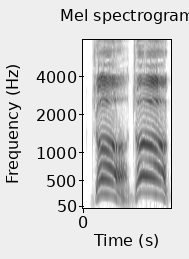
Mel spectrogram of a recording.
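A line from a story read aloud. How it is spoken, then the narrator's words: Old man shouting. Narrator (Russian): крикнул старый джентльмен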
